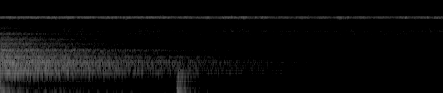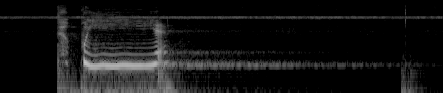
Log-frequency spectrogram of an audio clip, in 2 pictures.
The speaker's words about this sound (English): Cicadas are a bit loud. I'm getting mixed signals. They are loud or they are not. I'll just shut them off. Shut up, cicadas!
